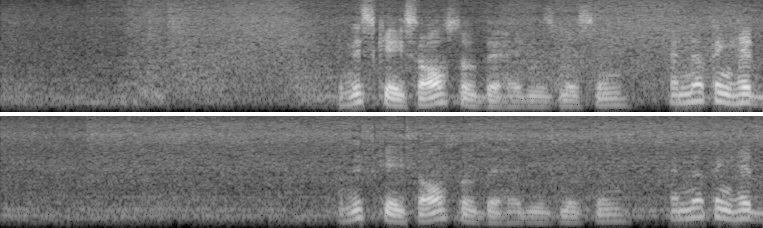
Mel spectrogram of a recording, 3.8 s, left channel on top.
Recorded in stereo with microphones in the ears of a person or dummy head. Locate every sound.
1.7 s a man speaking: 70° left (ahead or behind)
